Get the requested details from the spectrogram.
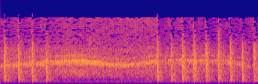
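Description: Sharp knocks on a store door in two bursts: a few quick raps, a pause, then a longer, insistent run of about eight knocks, over a steady faint hum.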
